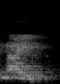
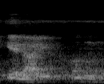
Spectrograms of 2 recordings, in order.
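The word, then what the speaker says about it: knife: उसके बाद में हमारा आता है नाइफ, इसको पढ़ते हैं नाइफ, ना कि केनाइफ। केनाइफ गलत प्रोनाउंसिएशन होता है, इसका राइट प्रोनाउंसिएशन नाइफ होता है।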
